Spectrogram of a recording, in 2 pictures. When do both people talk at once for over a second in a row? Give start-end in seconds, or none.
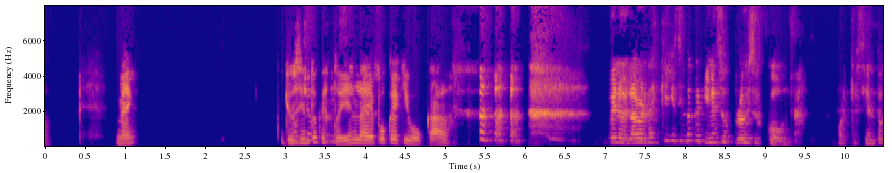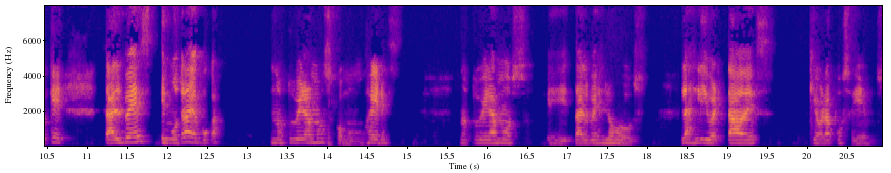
3.0-4.2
